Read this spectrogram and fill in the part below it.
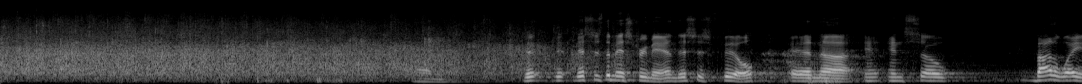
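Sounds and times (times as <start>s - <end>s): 
audience applauding a speaker to the platform: 0.0s - 6.4s
speech: 5.2s - 9.6s, 10.3s - 10.8s.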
